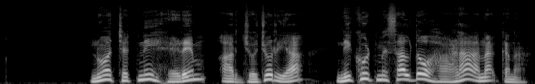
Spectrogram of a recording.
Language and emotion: Santali, happy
